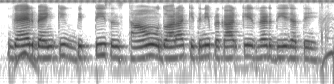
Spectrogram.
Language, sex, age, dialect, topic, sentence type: Hindi, female, 18-24, Awadhi Bundeli, banking, question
